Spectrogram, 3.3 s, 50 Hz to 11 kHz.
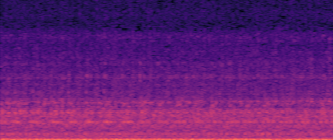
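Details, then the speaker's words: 2003 Ford 6.0 Powerstroke diesel with injector stiction and hard starting, during a Rev-X treatment test on a cool morning, just after the glow plug light goes out: a steady, smooth idle with no knocks or misses. "okay clor plug light is out actually sounds pretty good"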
